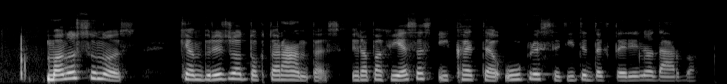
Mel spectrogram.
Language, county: Lithuanian, Vilnius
